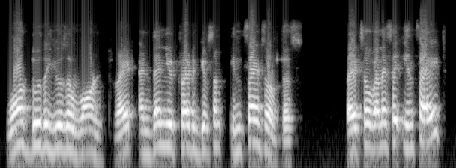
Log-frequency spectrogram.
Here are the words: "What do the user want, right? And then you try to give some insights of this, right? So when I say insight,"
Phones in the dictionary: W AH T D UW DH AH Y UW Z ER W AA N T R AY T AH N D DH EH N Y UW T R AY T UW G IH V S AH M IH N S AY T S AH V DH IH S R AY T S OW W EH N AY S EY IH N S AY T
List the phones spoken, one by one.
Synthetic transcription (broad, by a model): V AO T D UW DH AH Y UW Z ER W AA N T R AY T AH N D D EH N Y UW T R AY T UW G IH V S AH M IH N S AY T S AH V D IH S R AY T S OW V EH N AY S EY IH N S AY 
